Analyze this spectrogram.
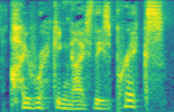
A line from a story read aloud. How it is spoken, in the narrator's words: he laughed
